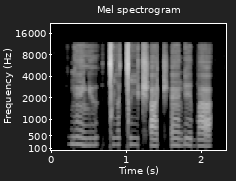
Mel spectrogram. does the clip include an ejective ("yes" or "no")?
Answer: yes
